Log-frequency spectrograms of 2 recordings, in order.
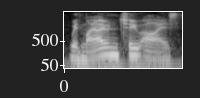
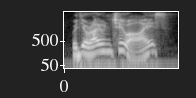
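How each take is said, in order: First: Slow, level, weight on own; calm confirmation. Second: Higher, louder, rising on two; incredulous question. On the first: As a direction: settle each word flatly, leaning on own. Conseil calmly confirms it. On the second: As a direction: press on two with doubt, voice climbing. Ned doubts Conseil's sighting. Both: A narrator's reading.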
